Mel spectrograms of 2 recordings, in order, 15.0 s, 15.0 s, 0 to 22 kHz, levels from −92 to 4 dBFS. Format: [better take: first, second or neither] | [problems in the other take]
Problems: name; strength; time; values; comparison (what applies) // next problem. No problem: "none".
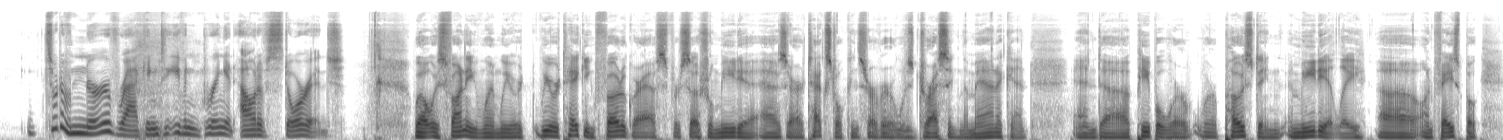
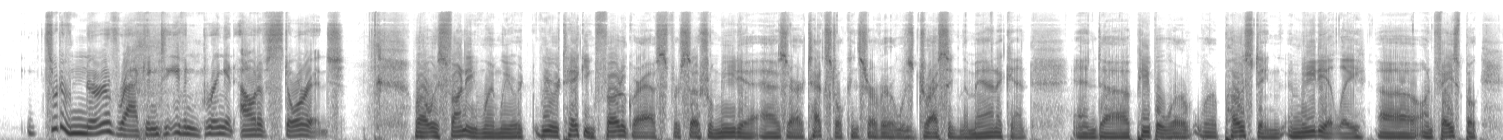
first | distortion; slight; 10 dB below the speech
